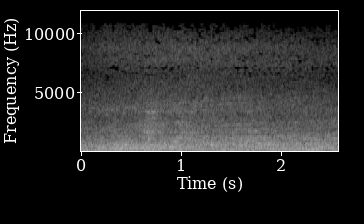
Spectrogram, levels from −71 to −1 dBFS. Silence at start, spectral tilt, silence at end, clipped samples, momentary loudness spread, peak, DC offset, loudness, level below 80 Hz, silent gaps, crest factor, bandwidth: 0 s; -4 dB/octave; 0 s; under 0.1%; 2 LU; -14 dBFS; under 0.1%; -27 LUFS; -34 dBFS; none; 12 dB; 11.5 kHz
